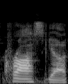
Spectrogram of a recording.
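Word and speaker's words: X-Yux: enemy to miss the X Yu oh no uh she just said it's pronounced the cross Yu yeah whatever it's it's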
